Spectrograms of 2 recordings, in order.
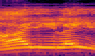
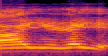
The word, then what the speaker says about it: ஆயிழை: ழ தோன்றும் நீங்க இப்ப நம்ம ஆயிலை அப்படின்னு எல்லாருமே படிக்கிறாங்க ஆனா உச்சரிக்கிறது ஆயி இழை அப்படின்னு உச்சரிக்கணும் இந்த ஆயிழைங்கிறதுக்கு என்ன பொருள்னா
